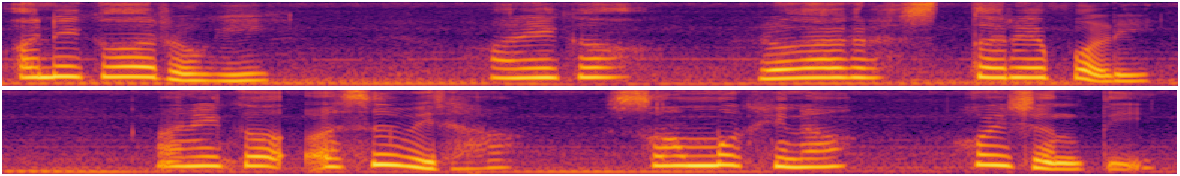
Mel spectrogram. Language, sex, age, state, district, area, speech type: Odia, female, 45-60, Odisha, Balangir, urban, spontaneous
